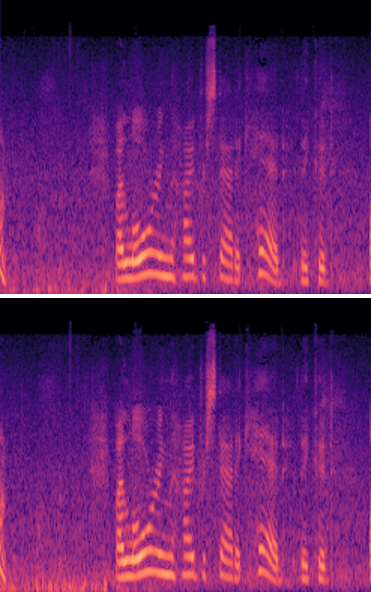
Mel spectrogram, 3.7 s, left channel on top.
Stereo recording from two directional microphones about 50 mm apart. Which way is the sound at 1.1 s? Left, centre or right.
Right.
